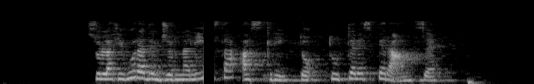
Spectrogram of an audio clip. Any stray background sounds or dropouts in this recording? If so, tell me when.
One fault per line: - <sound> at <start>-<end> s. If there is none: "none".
- dropout at 2.0-2.1 s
